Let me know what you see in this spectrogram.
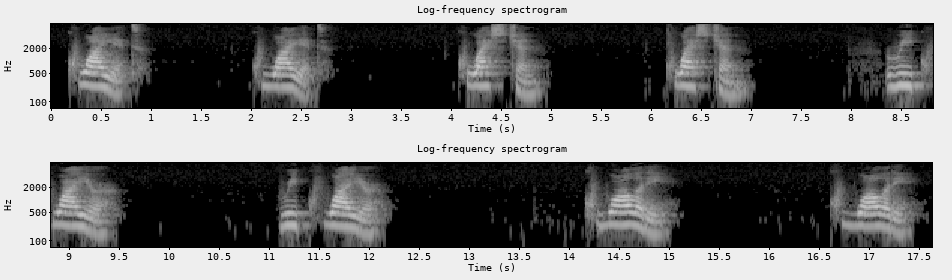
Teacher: they're pronounced as k w so there's a little W sound in here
